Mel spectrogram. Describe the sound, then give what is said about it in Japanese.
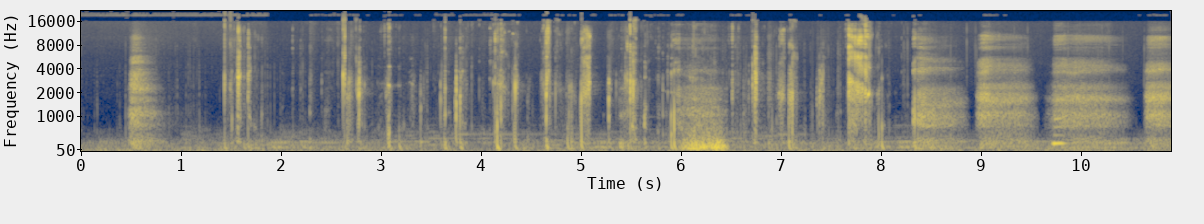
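Wet sucking sounds close at the ear: many short smacks, slurps and clicks in an irregular rhythm, broken by breathy sighs and gasps. “まずは吸ってあげましょうか、そのかわいいかわいい耳の穴からね。”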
